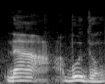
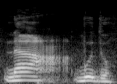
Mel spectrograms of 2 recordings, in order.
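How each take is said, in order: First: The middle sound flows smoothly into the next. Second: The same.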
